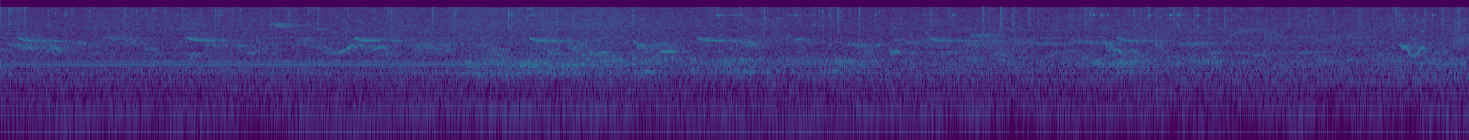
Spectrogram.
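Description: A bird chirping over and over, short high chirps about once a second, over a steady low hum.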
